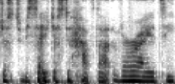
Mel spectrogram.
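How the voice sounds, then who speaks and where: Somewhat breathy and dark, mellow in tone, a woman's voice moves at moderate speed. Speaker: newborn photographer. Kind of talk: video blog tutorial. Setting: home studio.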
